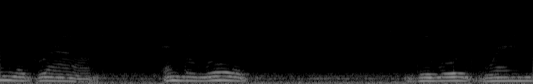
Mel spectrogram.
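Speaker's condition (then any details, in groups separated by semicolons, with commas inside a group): Brain injury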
